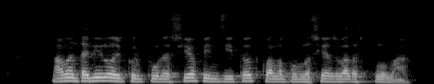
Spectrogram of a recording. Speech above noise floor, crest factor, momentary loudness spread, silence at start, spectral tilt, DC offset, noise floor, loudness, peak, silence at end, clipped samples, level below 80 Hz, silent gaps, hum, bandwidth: 38 dB; 16 dB; 9 LU; 0.5 s; -9 dB/octave; under 0.1%; -63 dBFS; -25 LUFS; -10 dBFS; 0.25 s; under 0.1%; -64 dBFS; none; none; 11 kHz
